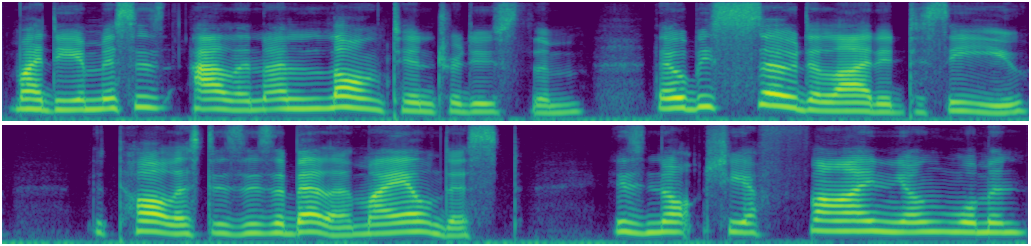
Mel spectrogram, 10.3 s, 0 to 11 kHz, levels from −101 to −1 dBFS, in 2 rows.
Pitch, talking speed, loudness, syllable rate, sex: 220 Hz, 175 wpm, -18 LUFS, 4.8 syllables/s, female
